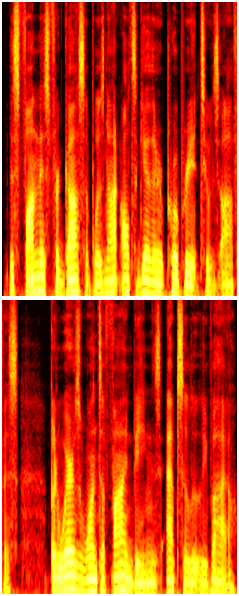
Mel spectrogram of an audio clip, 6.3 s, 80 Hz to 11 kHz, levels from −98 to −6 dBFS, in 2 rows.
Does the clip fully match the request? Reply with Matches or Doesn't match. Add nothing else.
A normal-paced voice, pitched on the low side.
Matches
